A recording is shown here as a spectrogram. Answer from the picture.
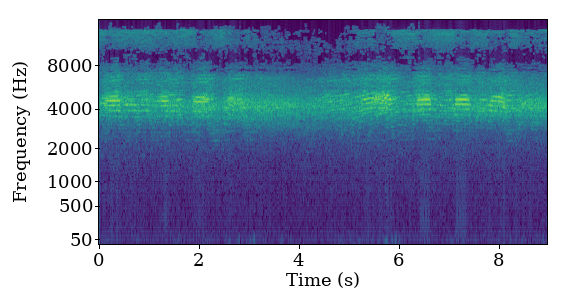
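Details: Summer cicadas in Japan, males producing tymbal song as a steady, piercing high buzz with regular swelling surges, a thick chorus of many insects and nothing else audible.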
